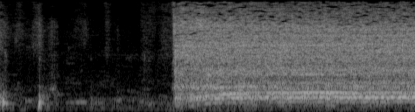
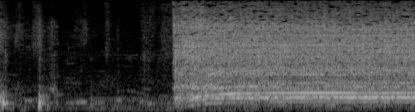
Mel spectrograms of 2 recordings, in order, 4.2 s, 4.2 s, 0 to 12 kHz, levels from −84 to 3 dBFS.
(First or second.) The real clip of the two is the second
